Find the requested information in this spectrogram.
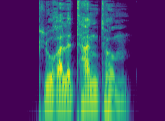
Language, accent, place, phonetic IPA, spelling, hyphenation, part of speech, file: German, Germany, Berlin, [pluˌʁaːləˈtantʊm], Pluraletantum, Plu‧ra‧le‧tan‧tum, noun, De-Pluraletantum.ogg
- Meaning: plurale tantum (a noun without a singular form)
